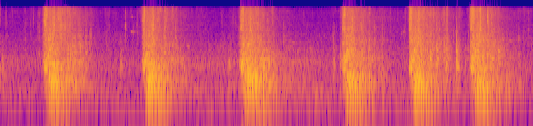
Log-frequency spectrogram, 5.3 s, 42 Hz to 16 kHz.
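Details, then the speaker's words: Quarter-scale GT40 with a marine engine, restarted after driving through a puddle: six cranking bursts about a second apart, none catching; owner suspects it has a little too much in it; cranks but won't start. "I heard it try. It might have just a little too much in it."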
